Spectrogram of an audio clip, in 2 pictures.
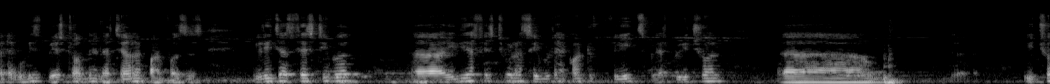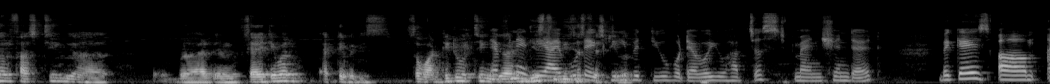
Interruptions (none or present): present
